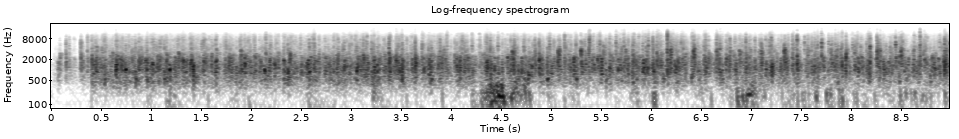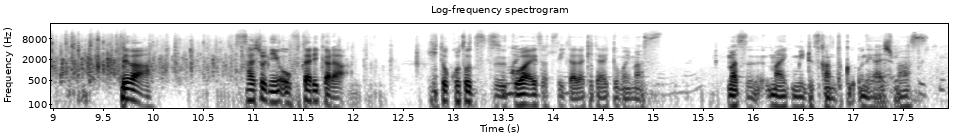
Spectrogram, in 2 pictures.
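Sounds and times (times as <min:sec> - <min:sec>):
audience applause welcoming guests: 0:00.0 - 0:12.5
speech: 0:09.7 - 0:10.1, 0:10.9 - 0:12.0, 0:12.8 - 0:15.1, 0:15.8 - 0:17.9.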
